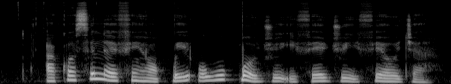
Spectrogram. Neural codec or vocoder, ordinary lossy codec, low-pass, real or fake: none; none; none; real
